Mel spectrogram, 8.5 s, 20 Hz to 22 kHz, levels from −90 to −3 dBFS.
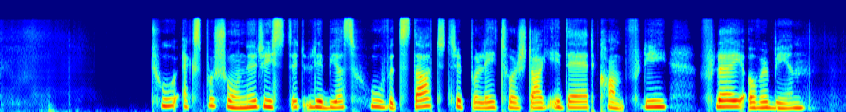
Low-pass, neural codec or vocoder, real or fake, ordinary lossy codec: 10.8 kHz; codec, 24 kHz, 0.9 kbps, DualCodec; fake; none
